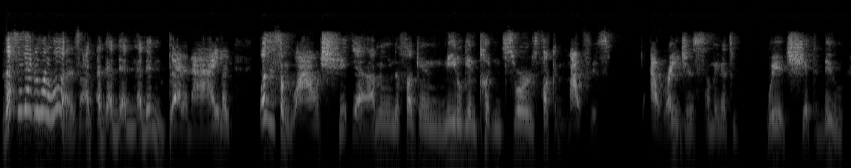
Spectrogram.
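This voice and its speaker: A man's voice: fairly high pitch, huge pitch swings, normal speed, slightly rough, muffled recording. A young man hosting a podcast, counting down a ranking in casual, profane talk, often laughing and getting worked up. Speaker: podcast host.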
